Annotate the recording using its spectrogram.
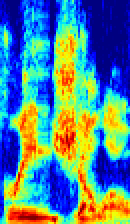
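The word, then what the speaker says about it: Green Jellÿ: The band's called it's spelled Green Jelly, but it's pronounced Green Jello.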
